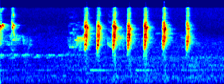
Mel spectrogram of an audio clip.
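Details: Konin, a sunbird in 'gacor' song: a faint opening note, then seven sharp, high chirps spaced roughly a quarter second apart, each slightly buzzy.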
